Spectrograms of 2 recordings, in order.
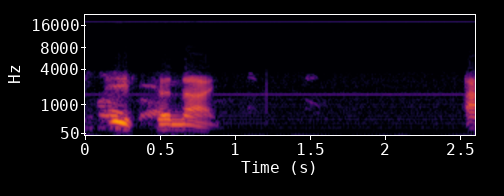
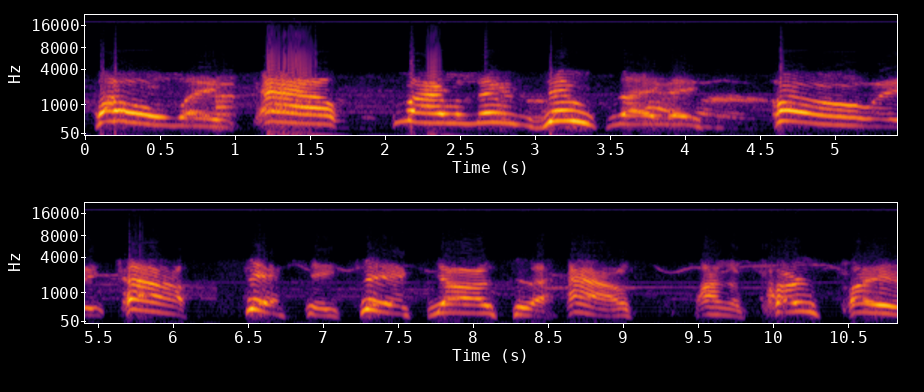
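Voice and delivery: much higher, much louder, slow stretched yells; shouting touchdown call; 11 semitones higher, 5 dB louder than usual. Acted. Cousin Clyde calling the touchdown for the listeners, shouting high and slow. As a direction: call the touchdown at full roar.

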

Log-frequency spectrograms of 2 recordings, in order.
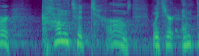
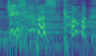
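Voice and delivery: much higher, laughing mock panic; Peter freaking out; slower than usual. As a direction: play Peter squeaking in alarm. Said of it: "freaks out".

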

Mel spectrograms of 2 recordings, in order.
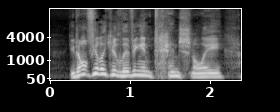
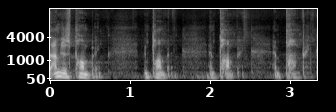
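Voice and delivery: trailing off from quiet to a breathy whisper; fading to whisper; 4 semitones lower, 10 dB quieter than usual. Retold or imitated. Exhausted from pumping in the rain, trailing to a whisper. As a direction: let each pumping fade away.

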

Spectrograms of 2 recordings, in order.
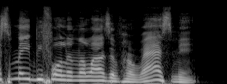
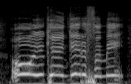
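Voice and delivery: much higher teasing voice; high mocking taunt. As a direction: squeal it like a taunting kid.

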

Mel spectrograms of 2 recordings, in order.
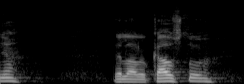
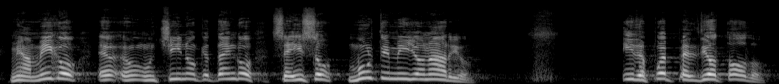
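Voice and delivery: raised, fast, higher preaching voice; 8 semitones higher, 7 dB louder than usual. Acted. Pastor telling the church a story, preaching it out. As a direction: drive the story home to the church.

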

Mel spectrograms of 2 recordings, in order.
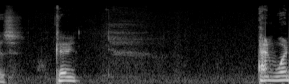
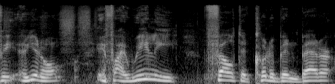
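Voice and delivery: normal talking voice

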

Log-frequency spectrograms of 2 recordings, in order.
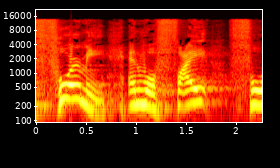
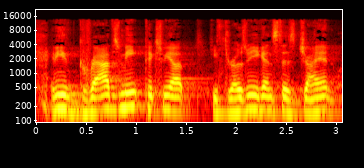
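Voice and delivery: usual speaking voice

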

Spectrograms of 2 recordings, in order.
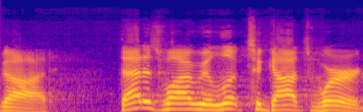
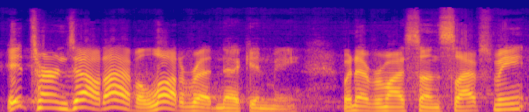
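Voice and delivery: usual speaking voice

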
